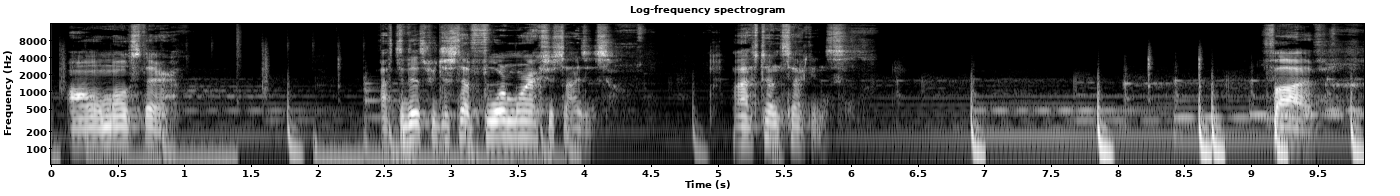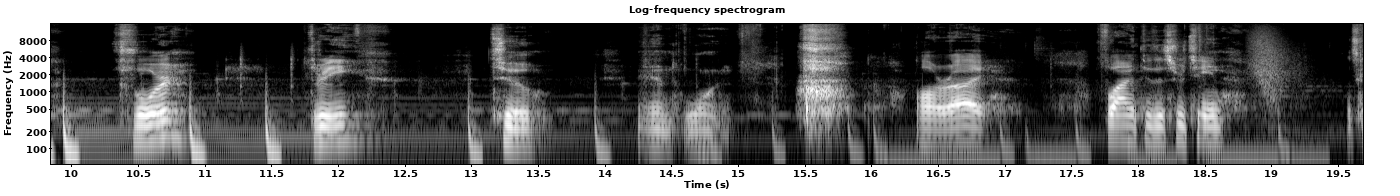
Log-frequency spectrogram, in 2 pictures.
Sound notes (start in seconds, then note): 15.4 exhales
